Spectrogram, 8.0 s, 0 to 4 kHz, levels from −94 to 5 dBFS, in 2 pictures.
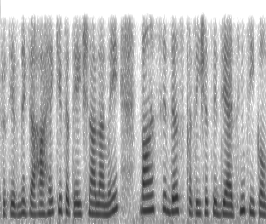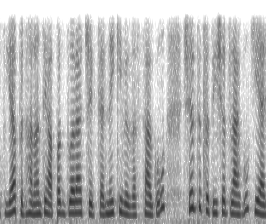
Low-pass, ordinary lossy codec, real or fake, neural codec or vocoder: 3.6 kHz; none; fake; codec, 16 kHz in and 24 kHz out, 0.6 kbps, FocalCodec, streaming, 4096 codes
